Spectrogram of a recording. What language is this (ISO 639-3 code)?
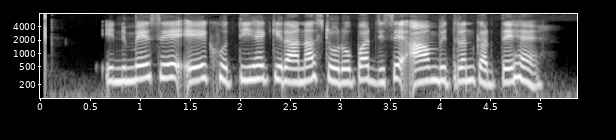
hin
